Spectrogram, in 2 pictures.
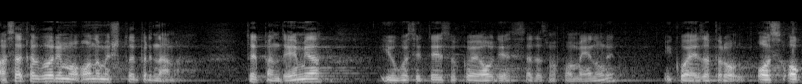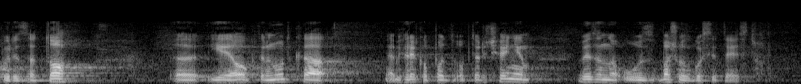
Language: Croatian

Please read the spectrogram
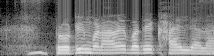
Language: Bhojpuri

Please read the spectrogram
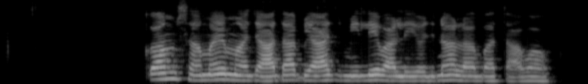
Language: Chhattisgarhi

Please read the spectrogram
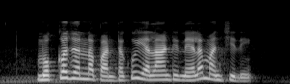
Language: Telugu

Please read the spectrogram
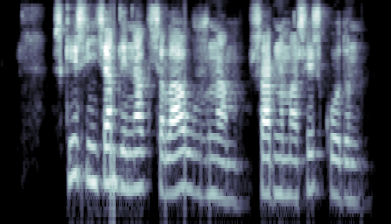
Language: Mari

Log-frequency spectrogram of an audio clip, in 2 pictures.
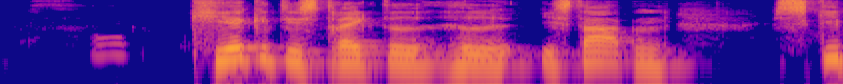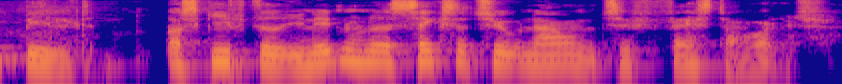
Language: Danish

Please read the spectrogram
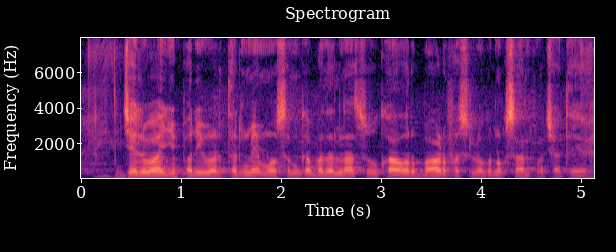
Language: Hindi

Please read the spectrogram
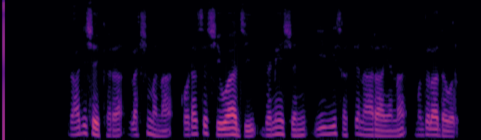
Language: Kannada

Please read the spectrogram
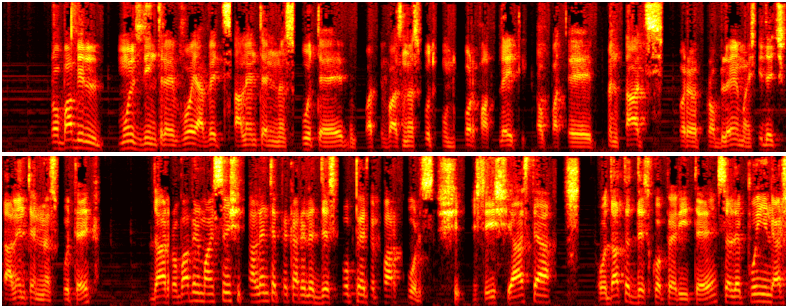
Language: Romanian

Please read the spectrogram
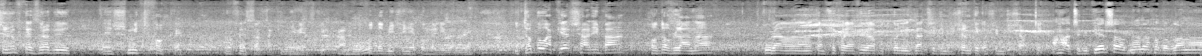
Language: Polish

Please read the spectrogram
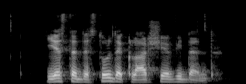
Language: Romanian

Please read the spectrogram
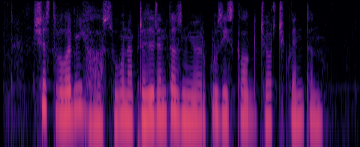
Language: Czech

